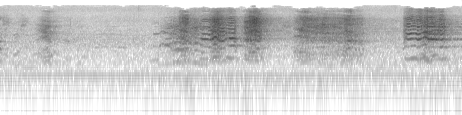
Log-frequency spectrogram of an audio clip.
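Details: Australian white cockatoos, described as very noisy, give harsh rasping screeches after a quiet second: three loud bursts, the last a grating shriek, over a faint steady low hum.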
